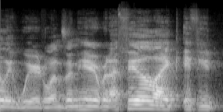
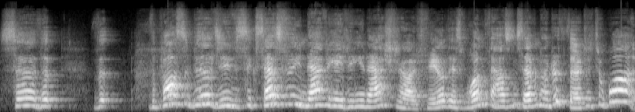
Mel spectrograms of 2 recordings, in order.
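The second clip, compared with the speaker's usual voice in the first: prim, fussy robot voice, very high and loud; 13 semitones higher, 7 dB louder than usual. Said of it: "say them in a C three P O accent".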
